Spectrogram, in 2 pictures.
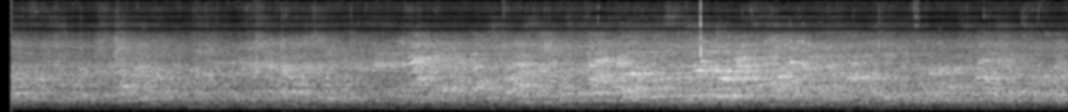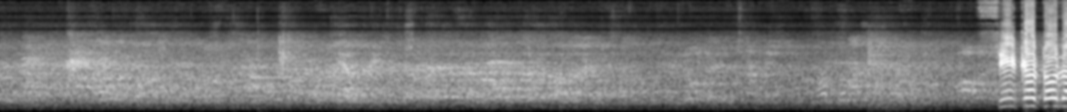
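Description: Shoes scuff and thump on a wrestling mat.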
